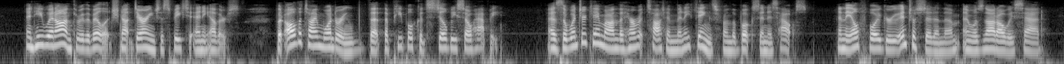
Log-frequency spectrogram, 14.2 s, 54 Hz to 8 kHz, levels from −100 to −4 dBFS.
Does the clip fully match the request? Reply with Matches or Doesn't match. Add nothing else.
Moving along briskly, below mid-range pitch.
Doesn't match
